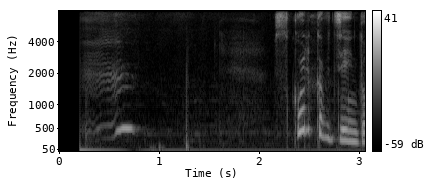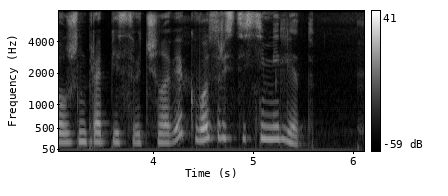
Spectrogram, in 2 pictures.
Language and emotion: Russian, neutral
